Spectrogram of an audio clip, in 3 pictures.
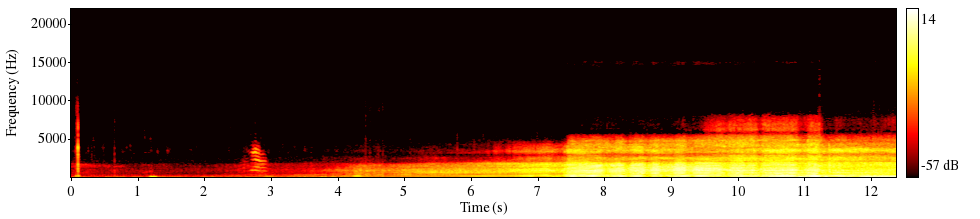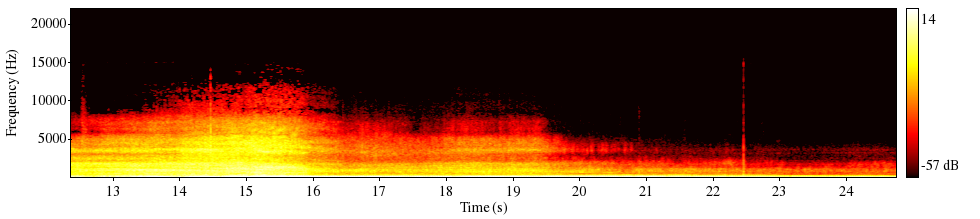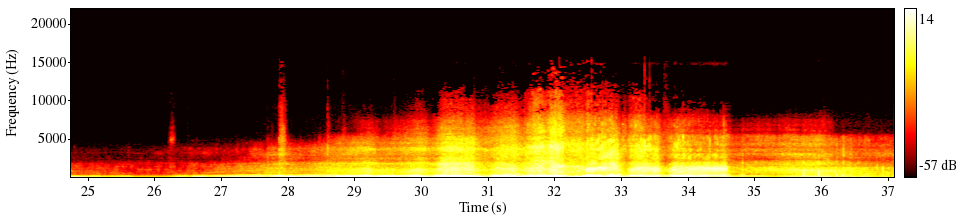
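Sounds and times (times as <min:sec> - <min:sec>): dirt bike engine revving: 0:26.3 - 0:34.9.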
